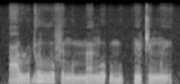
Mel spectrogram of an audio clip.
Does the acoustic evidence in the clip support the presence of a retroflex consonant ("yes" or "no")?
yes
